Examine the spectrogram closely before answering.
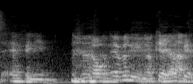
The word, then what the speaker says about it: Eveline: That's Danella, and for the last, Indonesian Next Top Model, can you pronounce? Eveline F? Yeah, it's Eveline.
